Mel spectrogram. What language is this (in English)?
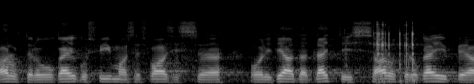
Estonian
